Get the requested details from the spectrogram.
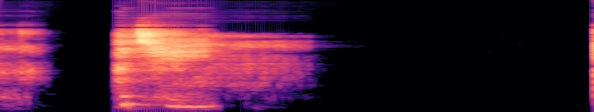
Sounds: Sneeze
